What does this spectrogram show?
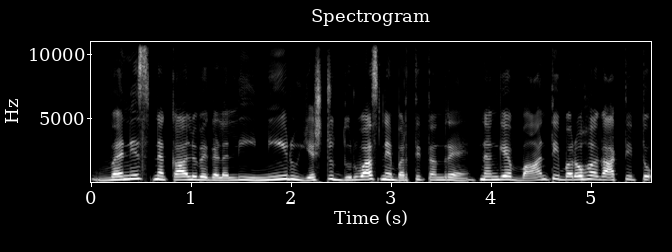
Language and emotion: Kannada, disgusted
